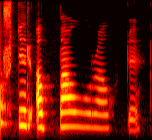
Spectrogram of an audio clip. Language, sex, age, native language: Icelandic, female, 10, Icelandic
